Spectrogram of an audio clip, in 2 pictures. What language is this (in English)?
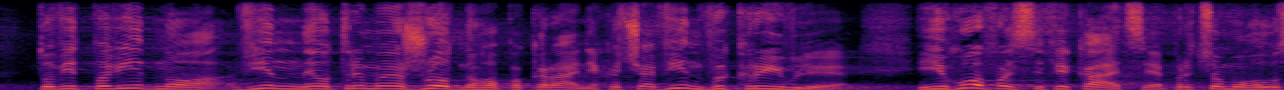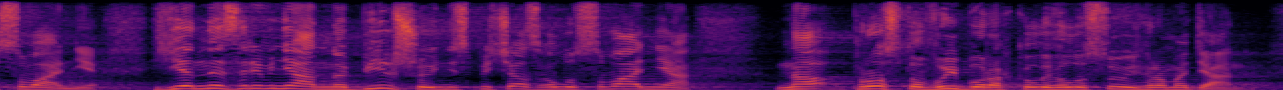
Ukrainian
